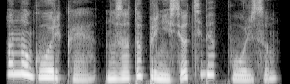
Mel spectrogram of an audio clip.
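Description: A woman voicing a gentle motherly fairy. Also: mid-range voice, big pitch swings, normal speed, dry recording, studio quality. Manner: gentle, soft-spoken, coaxing. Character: kind, patient motherly fairy. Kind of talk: storybook reading.

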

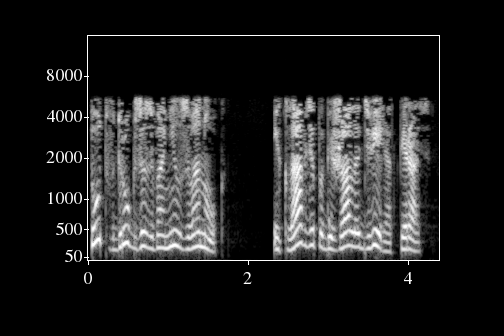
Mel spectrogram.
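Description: A woman reads a children's story aloud in a plain storytelling voice. Her tone is husky and breathy, dry and close to the mic. The recording is dull and lo-fi. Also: medium pitch, moderate pace, dry recording. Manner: plain storytelling in a boy's first person.

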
